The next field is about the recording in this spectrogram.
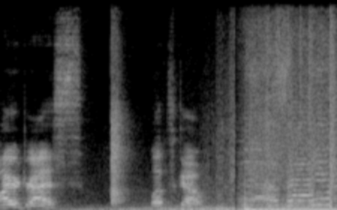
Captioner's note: hands clapping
